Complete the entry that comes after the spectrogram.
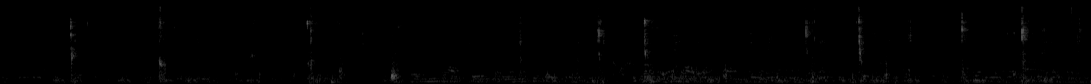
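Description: A person chewing a mouthful of food close to the microphone. Wet mouth smacks and sharp clicks come irregularly, about once or twice a second.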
